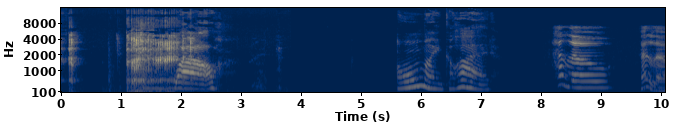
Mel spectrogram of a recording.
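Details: Girl burping in her bed: a long, loud voiced burp, then shorter croaky burp-like sounds, in a small quiet room; belching.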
